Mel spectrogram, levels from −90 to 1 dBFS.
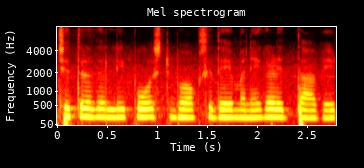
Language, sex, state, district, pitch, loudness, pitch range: Kannada, female, Karnataka, Koppal, 195 Hz, -18 LUFS, 185-200 Hz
